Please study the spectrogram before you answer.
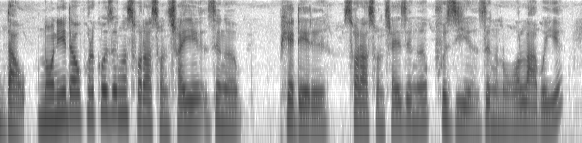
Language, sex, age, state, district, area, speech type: Bodo, female, 30-45, Assam, Udalguri, urban, spontaneous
